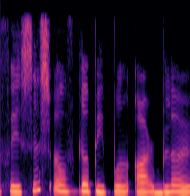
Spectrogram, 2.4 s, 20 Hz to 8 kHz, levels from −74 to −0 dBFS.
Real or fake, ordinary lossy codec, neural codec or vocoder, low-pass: fake; none; codec, 16 kHz, 6 kbps, DAC; 7.2 kHz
